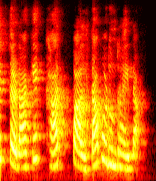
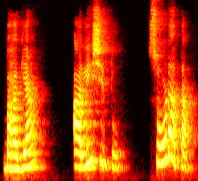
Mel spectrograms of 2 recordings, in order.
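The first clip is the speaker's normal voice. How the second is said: ordinary delivery, nothing marked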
